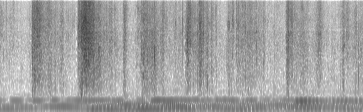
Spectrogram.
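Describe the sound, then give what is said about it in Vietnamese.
Slippers shuffle over a dirt floor and crunch dry leaves outside: soft scraping steps at a slow, steady pace, faint above a constant low hum. “ông nghe tiếng bước chân. Đúng là tiếng dép loẹt quẹt đi trên nền đất, dẫm vào mấy cái lá khô ở bên ngoài.”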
